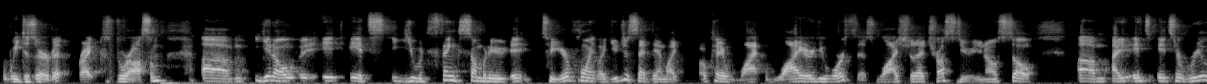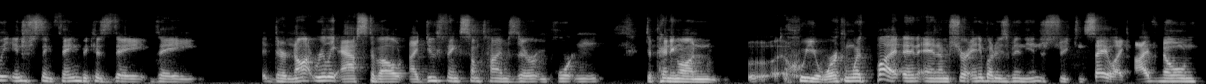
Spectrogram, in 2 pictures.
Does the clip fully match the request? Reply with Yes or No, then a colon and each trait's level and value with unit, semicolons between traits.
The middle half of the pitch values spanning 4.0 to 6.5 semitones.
No: average, 3.3 semitones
